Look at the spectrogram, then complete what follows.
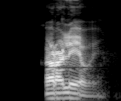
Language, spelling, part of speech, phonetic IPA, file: Russian, королевы, noun, [kərɐˈlʲevɨ], Ru-королевы.ogg
- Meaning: inflection of короле́ва (koroléva): 1. genitive singular 2. nominative plural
